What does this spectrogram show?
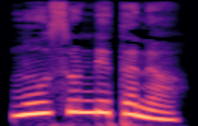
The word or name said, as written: ಮುಸುಂಡಿತನ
